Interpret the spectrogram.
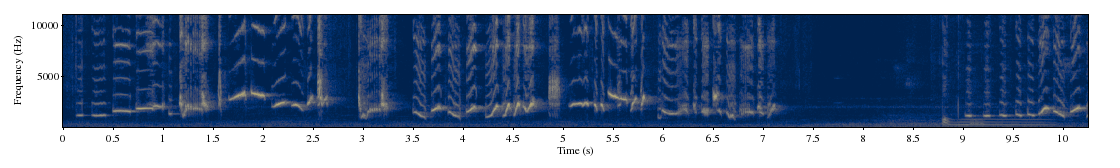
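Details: Caged white-rumped shama, kept as a fighter songbird, pouring out a long varied song of whistles, slurred sweeps and rapid chattering bursts, with a brief pause before a steady low tone and renewed phrases.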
